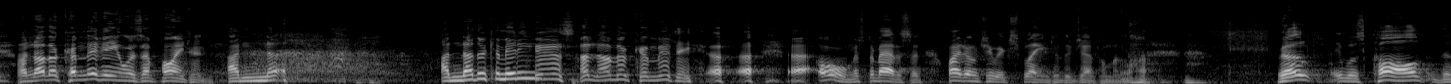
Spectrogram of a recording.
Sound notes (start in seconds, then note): 2.3 laughing; 6.9 laughing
